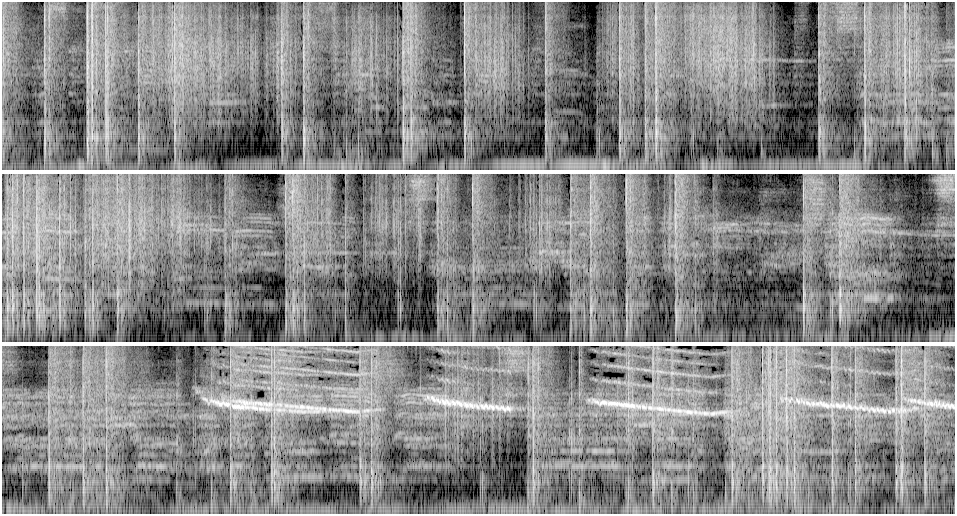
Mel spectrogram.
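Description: Fireworks going off in rapid, irregular bangs over loud music with a heavy bass. About three-quarters of the way through, a run of short falling whistles starts, coming about once a second.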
